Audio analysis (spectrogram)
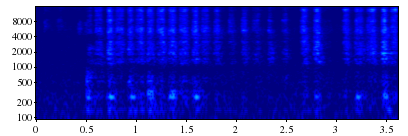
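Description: A pink wooden colored pencil shades a flat white paper coloring page on a table in short, repeated strokes. After a quiet half second, the strokes make a steady, bright scratchy rasp that pulses in rhythm, with each stroke ending quickly.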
